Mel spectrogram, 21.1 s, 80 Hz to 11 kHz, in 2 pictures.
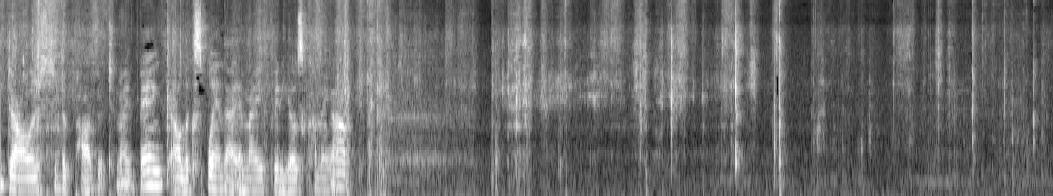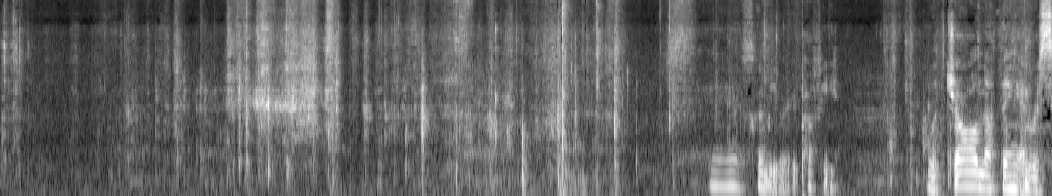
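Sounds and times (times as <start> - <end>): plastic and banknotes rustling: 0.0 - 21.0.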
